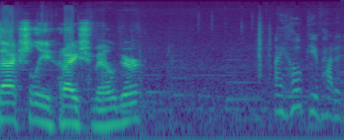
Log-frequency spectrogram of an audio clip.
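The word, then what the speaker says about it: Hresvelg: So, Oh, the way she pronounced it is Reichsvelg, but it's actually Reichsvelger.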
